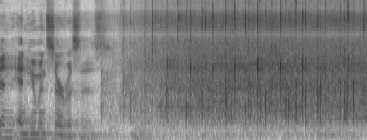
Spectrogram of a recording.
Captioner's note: applause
